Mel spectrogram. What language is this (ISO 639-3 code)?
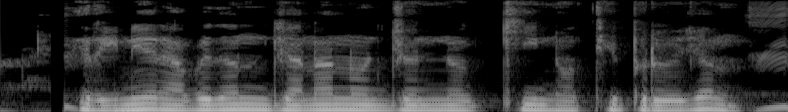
ben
